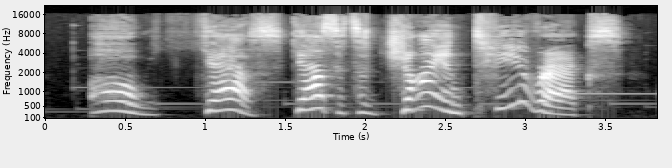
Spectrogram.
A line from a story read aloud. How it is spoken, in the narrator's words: he cried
